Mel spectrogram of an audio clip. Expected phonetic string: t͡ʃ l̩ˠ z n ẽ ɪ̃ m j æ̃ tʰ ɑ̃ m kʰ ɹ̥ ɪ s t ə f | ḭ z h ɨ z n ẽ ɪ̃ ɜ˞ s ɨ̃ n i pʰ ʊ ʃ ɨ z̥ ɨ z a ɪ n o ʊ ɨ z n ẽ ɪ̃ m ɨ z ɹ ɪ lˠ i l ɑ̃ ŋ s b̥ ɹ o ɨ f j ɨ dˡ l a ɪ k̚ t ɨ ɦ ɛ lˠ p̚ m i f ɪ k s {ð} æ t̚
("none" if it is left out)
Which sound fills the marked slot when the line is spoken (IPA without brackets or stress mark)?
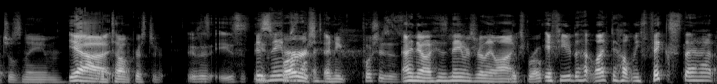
ð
